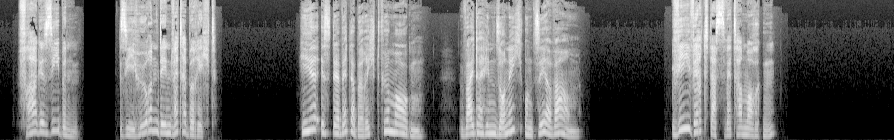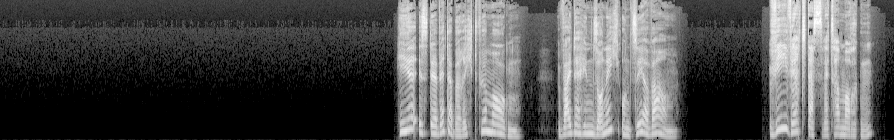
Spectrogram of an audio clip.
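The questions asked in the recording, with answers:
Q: Wie wird das Wetter morgen?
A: Sonnig und sehr warm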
